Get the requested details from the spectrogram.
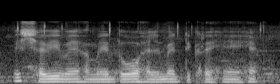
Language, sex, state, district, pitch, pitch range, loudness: Hindi, male, Assam, Kamrup Metropolitan, 120 Hz, 120-130 Hz, -17 LUFS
